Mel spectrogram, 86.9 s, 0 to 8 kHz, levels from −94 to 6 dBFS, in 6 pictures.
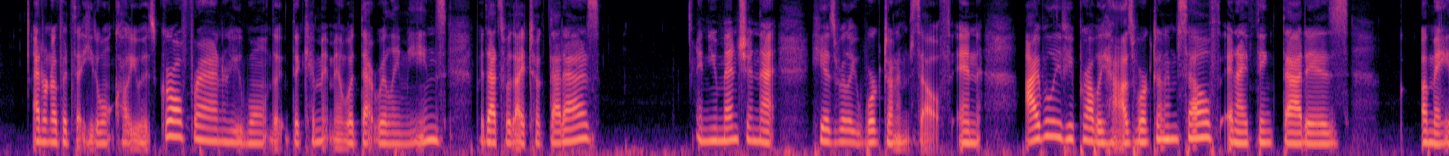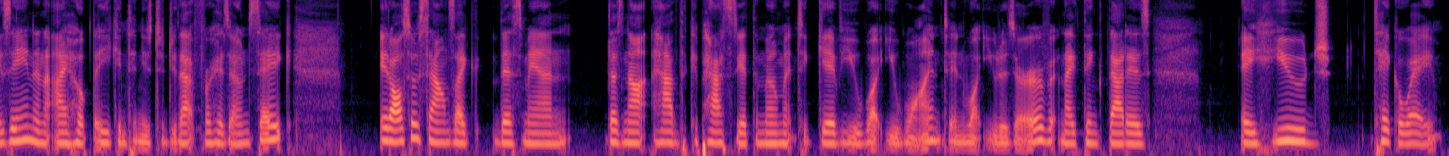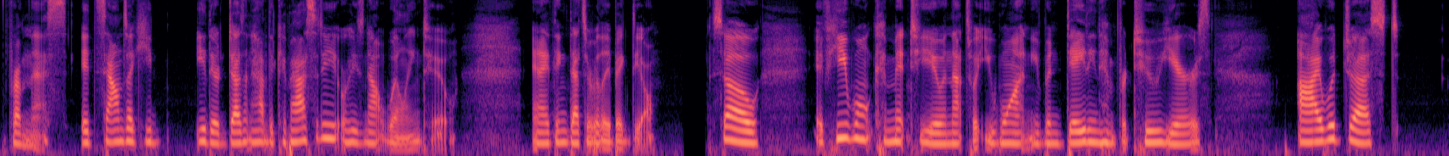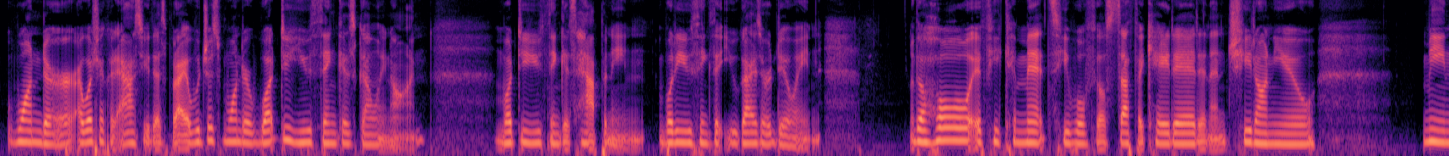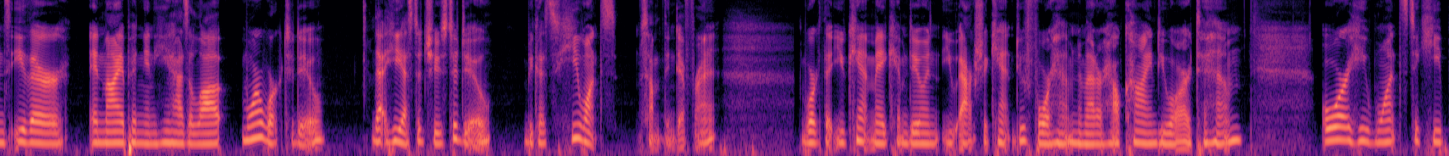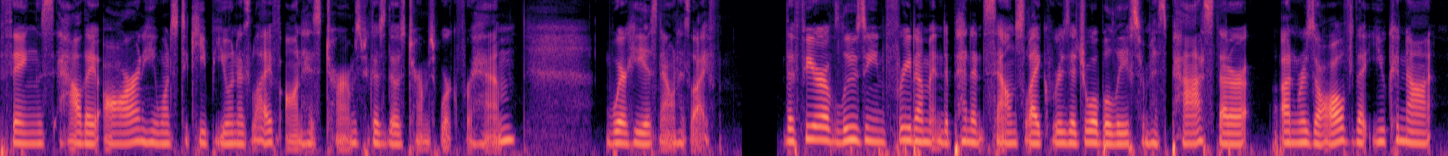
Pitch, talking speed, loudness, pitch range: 170 Hz, 205 wpm, -24 LUFS, 165-190 Hz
